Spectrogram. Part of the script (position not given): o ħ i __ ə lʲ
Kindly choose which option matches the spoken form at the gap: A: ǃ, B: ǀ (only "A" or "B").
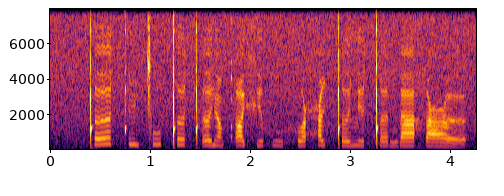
A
